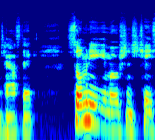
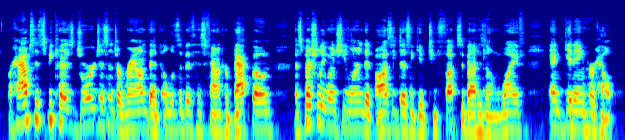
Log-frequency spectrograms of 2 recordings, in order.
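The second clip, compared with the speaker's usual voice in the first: plain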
